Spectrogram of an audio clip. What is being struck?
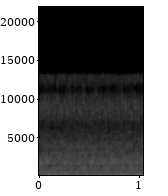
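Nothing is struck.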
